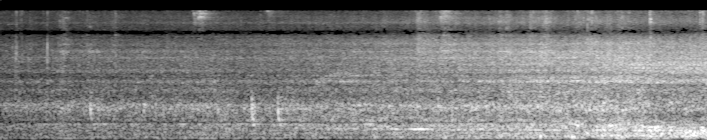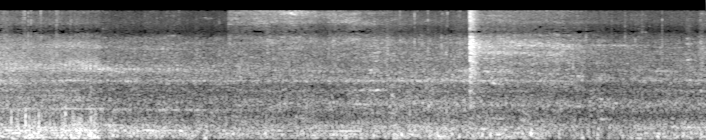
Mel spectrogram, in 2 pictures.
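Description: Old Indian Railways EMU local train approaching and running in alongside the platform. Its rumble and the clatter of its wheels grow steadily louder to a peak about eight seconds in, then ease off a little as the coaches pass.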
